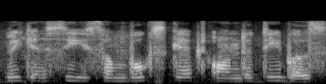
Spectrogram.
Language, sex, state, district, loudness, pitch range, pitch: English, male, Assam, Kamrup Metropolitan, -14 LUFS, 145-165 Hz, 155 Hz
